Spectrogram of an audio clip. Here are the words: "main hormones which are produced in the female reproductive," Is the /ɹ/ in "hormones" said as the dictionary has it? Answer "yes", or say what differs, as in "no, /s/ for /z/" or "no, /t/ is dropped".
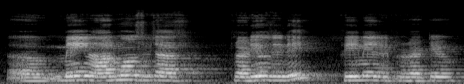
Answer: no, /l/ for /ɹ/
